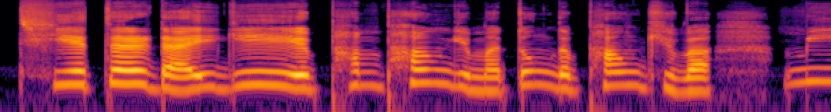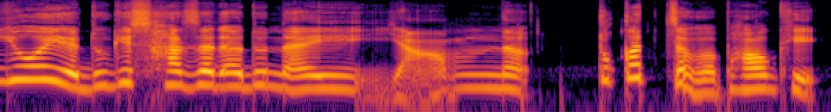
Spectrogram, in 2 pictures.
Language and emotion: Manipuri, disgusted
